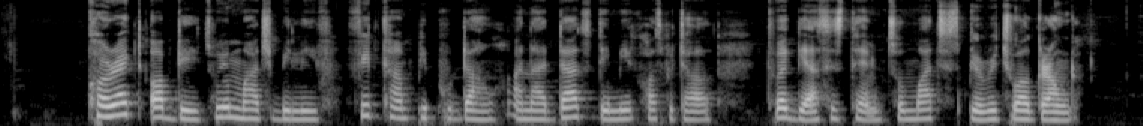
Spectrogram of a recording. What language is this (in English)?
Nigerian Pidgin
